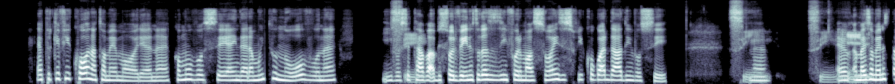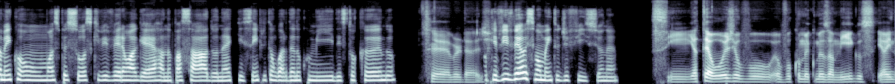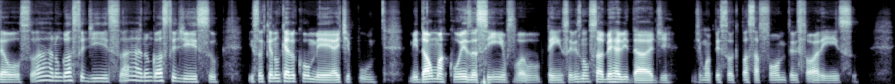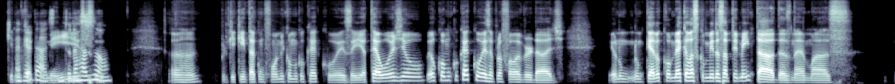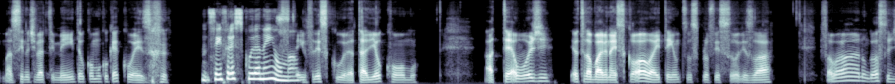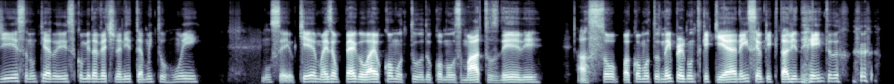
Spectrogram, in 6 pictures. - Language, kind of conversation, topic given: Portuguese, podcast, Qual foi o momento que te ensinou a valorizar as pequenas coisas?
- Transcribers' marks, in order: chuckle; chuckle; other background noise; chuckle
